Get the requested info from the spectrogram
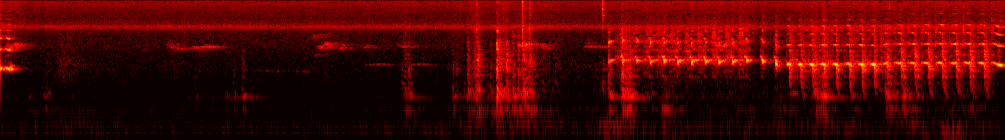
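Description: Waterslager canary singing: a few faint short chirps, a louder call about five seconds in, then from about six seconds a fast rapid trill that steps down slightly in pitch about two seconds later.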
